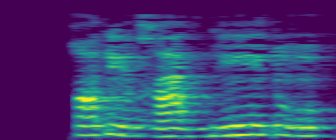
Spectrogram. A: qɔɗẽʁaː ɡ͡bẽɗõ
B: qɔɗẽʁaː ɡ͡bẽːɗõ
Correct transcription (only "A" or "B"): B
